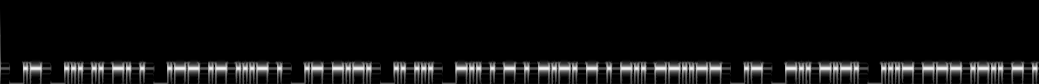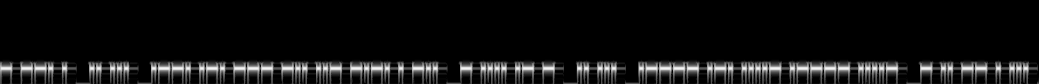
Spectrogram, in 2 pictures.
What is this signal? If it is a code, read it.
Morse code, heard as a keyed tone, about 36 wpm, 750 Hz. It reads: A SINE WAVE AC IS DETECTED, A DC VOLTAGE IS PRODUCED THAT IS 1R414 TIMES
